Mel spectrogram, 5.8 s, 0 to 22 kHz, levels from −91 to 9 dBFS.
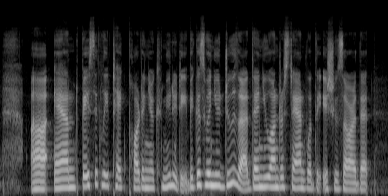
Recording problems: none

